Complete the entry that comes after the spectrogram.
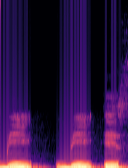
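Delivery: এমবিবিএস stretched slowly, starting on an eh vowel; teacher slowly sounding out এমবিবিএস; slow careful pronunciation. Shown as a demonstration. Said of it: "তো sound দেখো".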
